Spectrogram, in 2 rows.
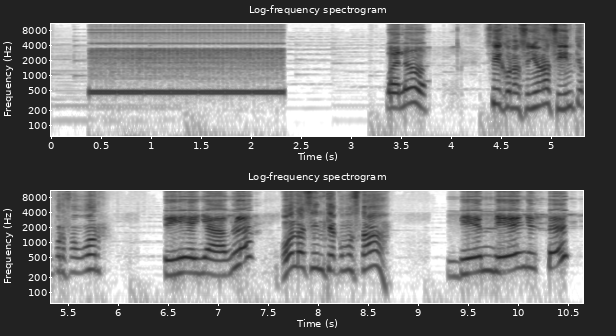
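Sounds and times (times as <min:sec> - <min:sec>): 
electronic phone ringing tone of a call being placed: 0:00.4 - 0:02.4
speech: 0:03.4 - 0:03.8, 0:04.4 - 0:10.6.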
